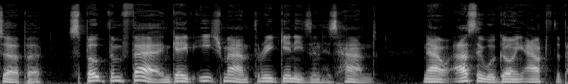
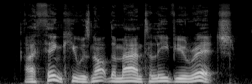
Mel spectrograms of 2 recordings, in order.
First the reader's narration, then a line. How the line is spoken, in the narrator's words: said I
